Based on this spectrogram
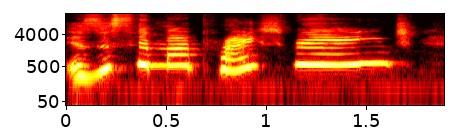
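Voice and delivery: high-pitched, put-on questioning voice; imitated customer. Customer asking the car salesman about price, imitated in a high voice.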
